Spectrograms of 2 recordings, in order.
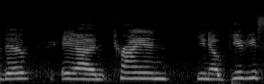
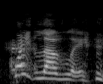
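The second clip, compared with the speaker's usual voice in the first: put-on British accent; 8 dB louder than usual. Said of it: "really cool British accent".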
